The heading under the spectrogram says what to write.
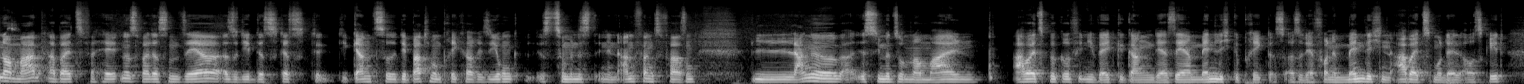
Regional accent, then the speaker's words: Hanover, Lower Saxony, Germany; wir kommen beide aus Hannover

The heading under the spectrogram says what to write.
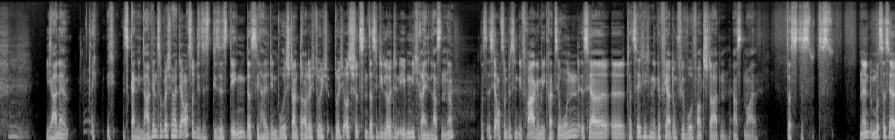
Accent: Germany; als Deutsche

